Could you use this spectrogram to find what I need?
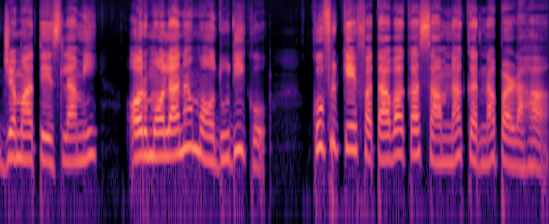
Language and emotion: Urdu, neutral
